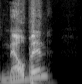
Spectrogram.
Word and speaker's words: Melbourne: I've been corrected several times by the Aussies that it's pronounced Melbourne, not Melbourne. It's spelled Melbourne, but it's Melbourne.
